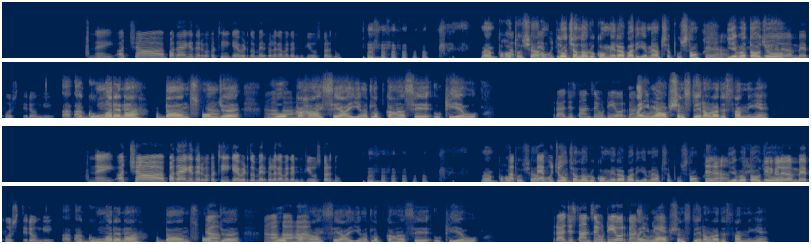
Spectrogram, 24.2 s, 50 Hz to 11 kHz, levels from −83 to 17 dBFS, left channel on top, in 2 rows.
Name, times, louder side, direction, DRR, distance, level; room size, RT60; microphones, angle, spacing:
voice 1, 1.3-5.1 7.6-8.5 10.5-10.9 11.4-12.9 15.2-15.4 16.0-16.8 20.4-22.1, right 6 dB, 75° right, 1.8 m, -32 dB
voice 2, 5.5-5.9 6.3-6.6 7.2-10.5 10.9-11.7 13.0-15.7 16.1-19.2 21.5-23.6, left 5 dB, 80° left, 0.8 m, -26 dB
open air
head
